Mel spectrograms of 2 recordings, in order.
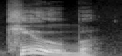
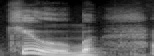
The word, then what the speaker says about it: Kubb: So that's where the new cube product, and you spell that K-U-B-B. So yeah, it does kind of look, you mentioned in, here in the U.S., some people say cub, because that's what it looks like, but cube, as in a cube.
